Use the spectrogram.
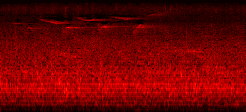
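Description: flowing brook water

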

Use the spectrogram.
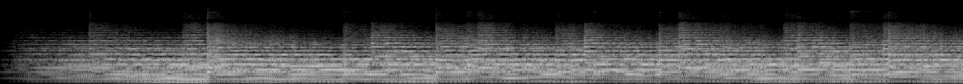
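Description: church bells ringing

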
